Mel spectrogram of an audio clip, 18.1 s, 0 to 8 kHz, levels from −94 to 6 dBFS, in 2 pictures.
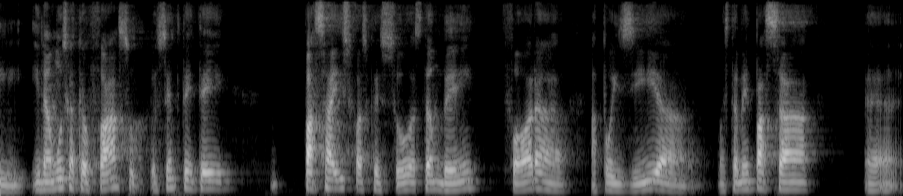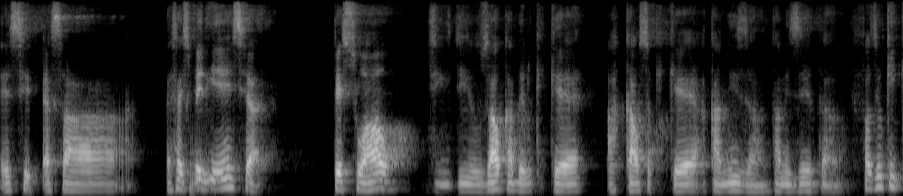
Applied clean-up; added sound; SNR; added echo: neural mask model DeepFilterNet 3.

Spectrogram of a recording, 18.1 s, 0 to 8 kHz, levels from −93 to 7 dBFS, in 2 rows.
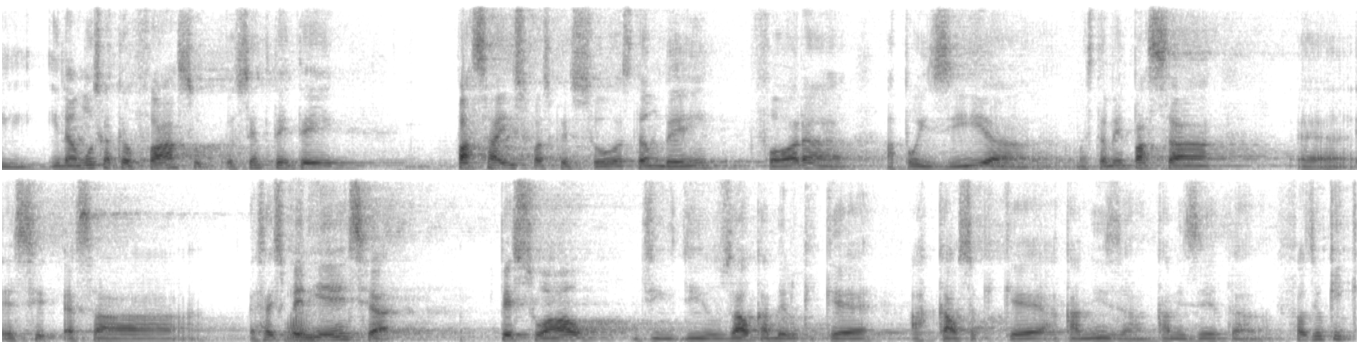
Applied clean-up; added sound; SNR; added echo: neural separator model SepFormer DNS4.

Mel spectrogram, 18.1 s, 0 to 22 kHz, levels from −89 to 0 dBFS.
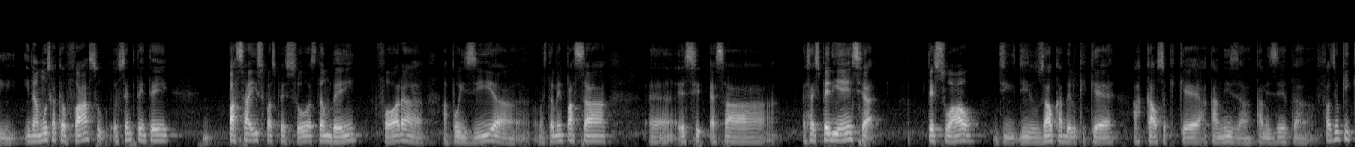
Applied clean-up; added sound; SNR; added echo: none; none; none; none.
